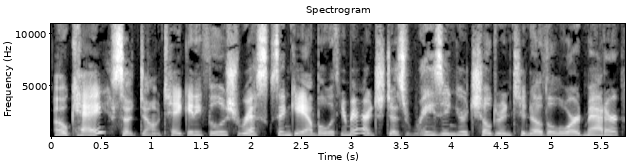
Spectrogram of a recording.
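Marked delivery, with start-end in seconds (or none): none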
